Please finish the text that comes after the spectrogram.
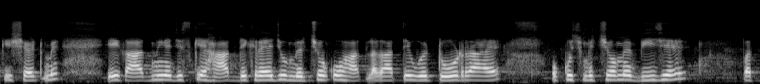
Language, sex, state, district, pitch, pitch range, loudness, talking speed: Hindi, female, Maharashtra, Nagpur, 200 Hz, 190-215 Hz, -13 LUFS, 215 wpm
